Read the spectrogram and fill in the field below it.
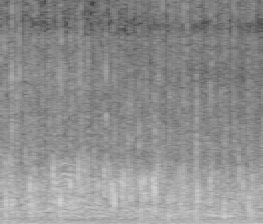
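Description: An audience claps at a school Republic Day celebration, with dense, steady applause spread evenly throughout and voices mixed in beneath.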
